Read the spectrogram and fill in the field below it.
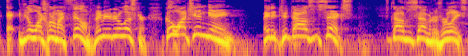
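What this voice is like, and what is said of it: Texas accent. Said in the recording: “I have a Texas accent.”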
